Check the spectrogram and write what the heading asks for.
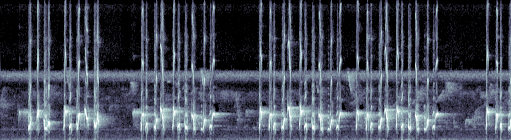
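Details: Dok taeng bird song, played to train young birds and excite them: bright, quick chirped phrases of sliding notes, bursts of several notes with short pauses between, a steady high whine running throughout.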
